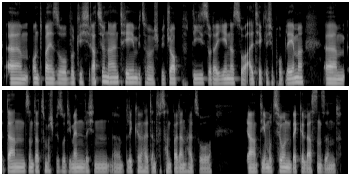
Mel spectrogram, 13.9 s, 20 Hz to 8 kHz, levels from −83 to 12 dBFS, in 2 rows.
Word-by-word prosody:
Ähm, 100 -1 +5
und 105 -2 -1
bei 105 -2 +5
so 100 -1 -1
wirklich 105 0 -3
rationalen 115 +3 +3
Themen 115 -4 +2
wie 105 - -7
zum 105 -1 -6
Beispiel 95 0 -6
Job, 100 -5 +2 0.2
dies 105 0 -1
oder 95 -1 +1
jenes, 100 +2 +2
so 95 -3 -1
alltägliche 100 +1 -2
Probleme, 105 +4 +2 0.4
ähm, 95 -2 +5 0.2
dann 95 0 +3
sind 95 -1 -2
da 90 -1 +1
zum 105 - -7
Beispiel 95 -1 -9
so 90 0 -6
die 90 0 -10
männlichen, 90 -1 -2
äh, 85 0 -6
Blicke 90 +1 -4
halt 85 -2 -3
interessant, 90 -1 -5
weil 85 - +2
dann 85 +1 -1
halt 85 -2 -5
so, 80 +1 -6 0.7
ja, 85 0 +5
die 90 +3 -6
Emotionen 90 0 +1
weggelassen 85 +1 +1
sind. 80 +1 -7
95 Hz, 170 wpm, -26 LUFS, 90-105 Hz, 0.7 s, Ähm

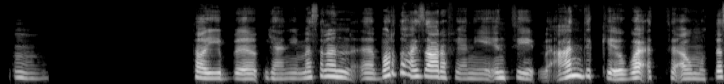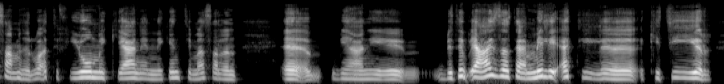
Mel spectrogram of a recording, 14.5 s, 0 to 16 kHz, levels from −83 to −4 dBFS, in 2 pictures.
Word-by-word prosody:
إمم. 190 -3 -12 1.4
طيب، 190 -4 -1
يعني 185 -1 -11
مثلًا 215 -3 -2
برضه 275 - -1
عايزة 250 -1 +1
أعرف 220 -2 +4
يعني، 180 -1 -11
أنتِ 205 0 -4 0.3
عندِك 255 +2 +1
وقت 215 +5 +1
أو 175 -1 -2
متّسع 195 +6 -3
من 195 -3 -7
الوقت 185 +4 -7
في 195 - -17
يومِك 210 -1 +2
يعني، 190 -1 +3
إنِّك 160 +2 -9
أنتِ 210 -1 -6
مثلًا 170 -3 -7 0.5
آآ، 170 -1 +2
يعني 165 -3 -3 0.3
بتبقى 230 +6 +3
عايزة 255 +2 +7
تعملي 220 +2 +4
أكل 210 -7 -3 0.5
كتير 200 -4 0
195 Hz, 115 wpm, -23 LUFS, 180-220 Hz, 1.4 s, عايزة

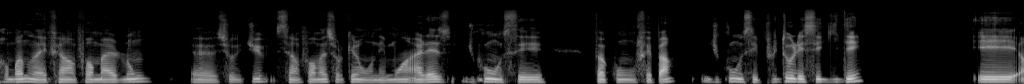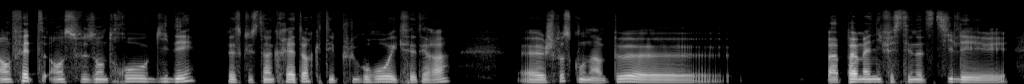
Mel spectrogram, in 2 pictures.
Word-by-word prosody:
format, 120 +1 -1
on 130 -1 0
avait 110 -1 0
fait 115 - -5
un 110 0 0
format 110 -1 -1
long, 125 +5 -2 0.4
heu, 105 -2 -5
sur 110 +1 -8
YouTube, 130 +5 -6
c'est 110 - -7
un 105 - -3
format 110 +1 -2
sur 115 -1 -6
lequel 115 +2 -4
on 105 -2 -4
est 100 - -5
moins 110 +2 -2
à 110 - +1
l'aise, 120 +1 +1
du 125 -6 -17
coup - - -2
on 120 -3 +4
s'est 110 -1 -2 0.5
enfin 110 -1 +3
qu'on 110 -1 -5
fait 110 - -4
pas, 110 +6 +2 0.3
du 110 -2 -11
coup 140 - -5
on 130 - +2
s'est 110 -1 -4
plutôt 125 +5 -1
laissé 125 -2 +2
guider. 130 +8 +1 1.1
Et 115 -1 +5
en 120 +1 +3
fait, 160 +5 +4
en 115 +2 0
se - - -3
faisant 115 -1 -1
trop 135 +2 -1
guider, 135 +6 +1 0.3
parce 115 -2 -1
que - - -9
c'était 110 - -3
un 110 - +4
créateur 120 +4 +3
qui - - -13
était 115 - -5
plus 115 - -10
gros 120 +2 +2
et 115 - 0
cetera, 110 +5 0 0.7
heu, 110 -1 +3
je - - -3
pense 150 +2 -3
qu'on 115 -4 -1
a 100 - +1
un 90 - -2
peu, 125 +3 -4
heu, 105 -4 +3 1.3
bah, 110 -1 +3
pas 125 0 +8
manifesté 120 -1 +1
notre 115 -2 -1
style 125 -2 -4
et 105 -2 0
115 Hz, 200 wpm, -24 LUFS, 110-125 Hz, 1.3 s, pas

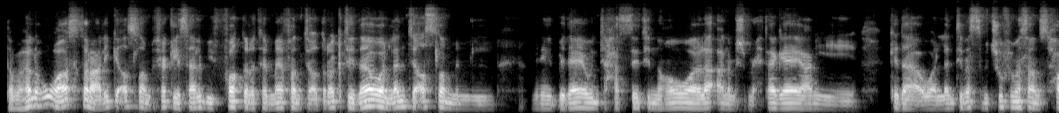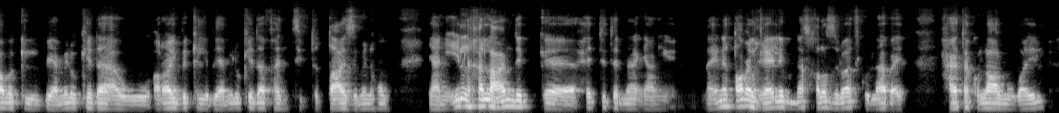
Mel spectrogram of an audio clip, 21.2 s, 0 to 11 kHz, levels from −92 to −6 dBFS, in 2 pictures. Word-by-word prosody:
طب - - -3
هل - - +4
هو - - +5
أثّر - - +3
عليكِ - - +1
أصلًا - - -2
بشكل 125 -4 -3
سلبي 110 +1 -1
في 105 - -16
فترةٍ 105 -4 +1
ما، 110 +3 0
فأنتِ 110 - -3
أدركتِ - - -2
ده؟ 140 - +9
والّا 130 - +8
أنتِ 125 +1 -1
أصلًا 120 -3 +1
من 100 - -6
ال 90 0 -13 0.4
من 95 0 -12
البداية 105 +4 +1
وأنتِ 110 -1 -3
حسّيتِ 110 +1 -7
إن 105 -2 -5
هو 105 +1 +2
لأ، - - +1
أنا - - -5
مش - - -9
محتاجة 105 0 0
يعني 95 -5 0 0.3
كده، - - -2
والّا 90 +1 -2
أنتِ 100 +1 -8
بس 120 +1 -5
بتشوفي 125 +3 -6
مثلًا 120 -2 0
أصحابِك 110 +1 -2
اللي 100 -2 -7
بيعملوا 95 +4 -3
كده 105 -3 0
أو 90 -1 -4
قرايبِك 105 0 -1
اللي 100 - -5
بيعملوا 100 +4 -4
كده، - - -2
فأنتِ - - -10
بتتعظي 100 0 -2
منهم؟ 100 0 -8 0.4
يعني 90 0 -5
إيه 130 - -3
اللي 150 -2 +2
خلّى 145 +2 +5
عندِك 130 +2 +2 0.5
حتّة - - -9
إن 100 -2 -8 0.2
يعني 90 0 -12 0.3
لإن 100 +8 -4
الطبع 140 0 +3
الغالب 115 +4 +1
الناس 215 - -6
خلاص 120 -2 -3
دلوقتي 115 +3 -2
كلّها - - -3
بقِت - - -3 0.3
حياتها 105 0 -1
كلّها 105 0 0
على 100 - +3
الموبايل، 100 +4 -4
105 Hz, 195 wpm, -22 LUFS, 95-115 Hz, 0.5 s, ده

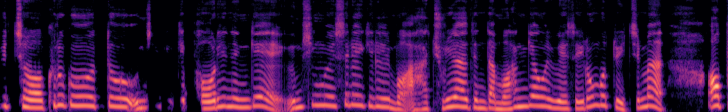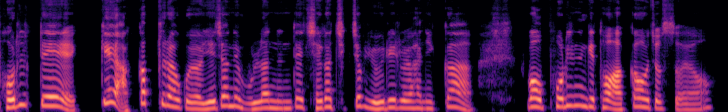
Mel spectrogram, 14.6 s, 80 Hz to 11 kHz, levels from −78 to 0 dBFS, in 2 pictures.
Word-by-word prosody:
그쵸. 235 -4 +2
그러고 275 -2 -1
또 250 -3 0
음식 205 +5 -4
이렇게 400 +2 -11
버리는 225 +4 0
게 235 -8 -2
음식물 270 +7 -3
쓰레기를 265 -4 -4
뭐 170 -4 -2
'아 160 +3 -2
줄여야 235 +7 0
된다.' 205 -3 -2
뭐 175 -1 +1
환경을 255 -1 -1
위해서 190 -1 -1
이런 245 +8 -2
것도 275 -6 -4
있지만 225 - -1 0.4
아 275 - +7
버릴 290 +3 +4
때 265 - +3 0.2
꽤 365 0 +4
아깝더라고요. 235 - +1
예전에 260 +7 +2
몰랐는데 200 +2 -1
제가 220 +2 0
직접 230 +5 -4
요리를 205 +2 +1
하니까 195 +4 -3 0.5
뭐 245 -1 +6
버리는 265 +4 0
게 240 - +2
더 220 -1 +1
아까워졌어요. 185 -1 0
230 Hz, 340 characters per minute, -22 LUFS, 195-265 Hz, 0.5 s, 아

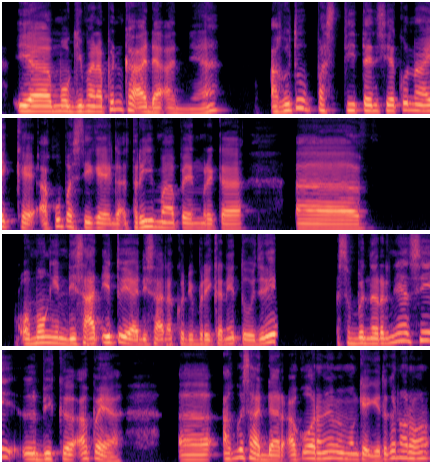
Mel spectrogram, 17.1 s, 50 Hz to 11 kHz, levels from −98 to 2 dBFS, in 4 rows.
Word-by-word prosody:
ya, 155 -1 +8
mau 150 -1 +1
gimanapun 155 +7 0
keadaannya, 130 - -1 0.5
aku, 150 +3 0
tuh, 250 -1 +1
pasti 180 -1 -4
tensi 165 -1 +1
aku 180 +4 0
naik, 165 -3 -1
kayak - - -1
aku 185 - -3
pasti 155 -3 -2
kayak 140 -2 -1
enggak 130 - -6
terima 150 -2 +1
apa - - -13
yang 130 0 -5
mereka, 125 -1 -2 0.6
eee, 125 -1 +1 0.8
omongin, 160 0 +2
di 140 - +5
saat 150 +1 +2
itu, 175 0 +5
ya, 135 -4 +4
di 135 - -3
saat 130 +1 -2
aku - - -7
diberikan 130 0 -3
itu. 135 -3 -1
Jadi, 375 - +6 0.6
sebenarnya, 150 +7 -1
sih, 230 -2 -2
lebih 160 0 +1
ke, 155 - +5
apa 175 +1 -1
ya, 115 -5 -1 0.6
eee, 140 +1 0 0.2
aku 185 +6 -1
sadar 140 -7 +2
aku 140 +5 -1
orangnya 180 +2 +2
memang 160 -3 -1
kayak 130 -3 +1
gitu, - - -2
kan, 200 - -2
orang 180 0 0
150 Hz, 165 wpm, -22 LUFS, 130-170 Hz, 0.8 s, ya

